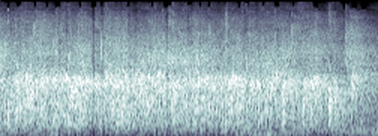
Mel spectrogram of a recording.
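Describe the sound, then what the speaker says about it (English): An audience at a touchdown club meeting gives a steady round of applause, dense clapping that stays loud for a couple of seconds before tapering slightly. "Please give them a round of applause for attending today's meeting."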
